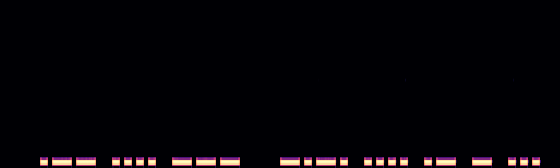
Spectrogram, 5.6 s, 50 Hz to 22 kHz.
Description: Morse code, heard as a keyed tone, about 20 wpm, 1000 Hz. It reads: WHO CHATS
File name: qotdfiles / 20wpm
